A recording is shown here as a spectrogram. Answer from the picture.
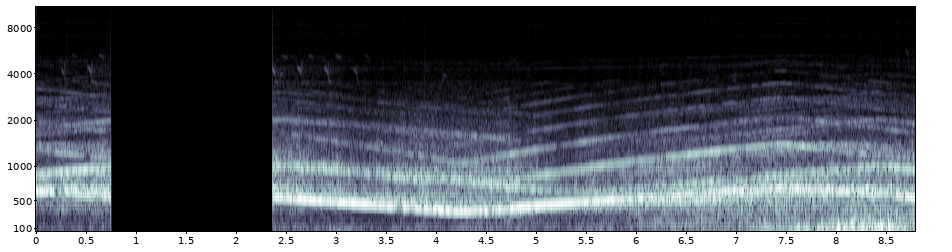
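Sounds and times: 
air raid sirens wailing in Israel during rocket launches: 0:00.0 - 0:00.8, 0:02.4 - 0:08.7.

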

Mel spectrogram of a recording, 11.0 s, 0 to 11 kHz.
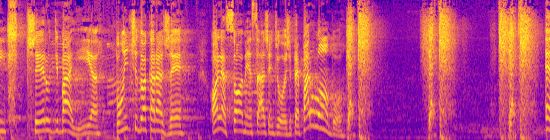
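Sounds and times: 
speech: 0:00.0 - 0:07.2
whip cracking with a whooshing lash: 0:06.9 - 0:07.6, 0:08.4 - 0:09.2, 0:10.0 - 0:10.9.

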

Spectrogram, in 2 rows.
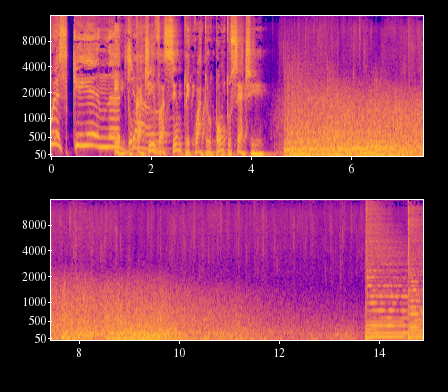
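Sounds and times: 
speech: 0:00.2 - 0:05.2
steady rain pattering: 0:01.4 - 0:14.7
long heavy roll of thunder: 0:04.4 - 0:13.8.

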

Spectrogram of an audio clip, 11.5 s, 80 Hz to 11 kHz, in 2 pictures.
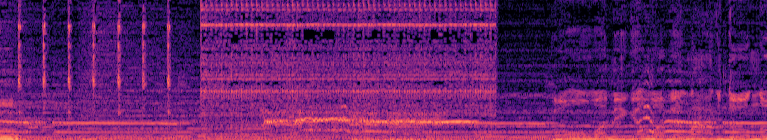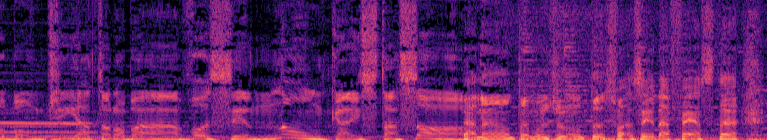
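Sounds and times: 
steady rhythmic ticking: 0:00.0 - 0:03.8
rooster crowing: 0:01.5 - 0:03.9, 0:04.6 - 0:06.5
speech: 0:06.4 - 0:11.4.

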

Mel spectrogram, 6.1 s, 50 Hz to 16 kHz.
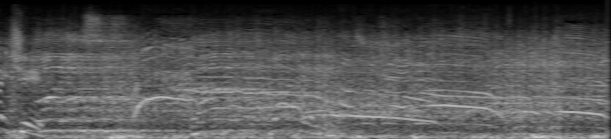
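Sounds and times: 
speech: 0:00.2 - 0:01.6
large stadium crowd cheering: 0:00.4 - 0:06.1
whoops and shouts from stadium crowd: 0:01.3 - 0:06.1
large stadium crowd applauding: 0:01.4 - 0:06.1.

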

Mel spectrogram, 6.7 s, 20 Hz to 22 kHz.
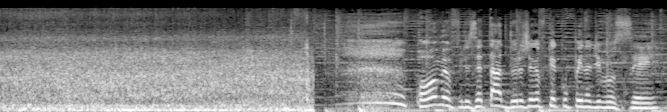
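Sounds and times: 
low engine hum: 0:00.0 - 0:03.2
free-flowing road traffic roar at the entrance to Narandiba on the Paralela: 0:00.0 - 0:04.2
speech: 0:04.2 - 0:06.6.

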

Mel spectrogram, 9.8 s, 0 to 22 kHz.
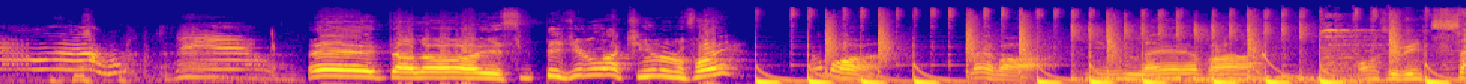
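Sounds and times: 
cat meowing with drawn-out bending calls: 0:00.0 - 0:02.0
speech: 0:02.1 - 0:09.7.

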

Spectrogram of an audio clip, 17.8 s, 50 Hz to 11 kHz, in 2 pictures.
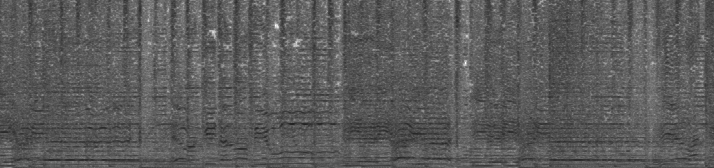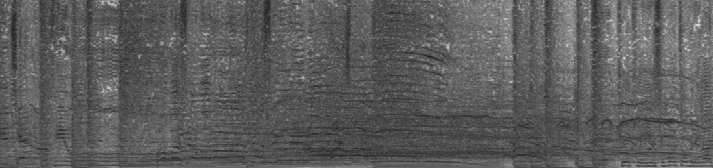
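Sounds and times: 
loud driving party music: 0:00.0 - 0:17.3
crowd shouting and whooping: 0:11.2 - 0:17.8
speech: 0:16.8 - 0:17.8.

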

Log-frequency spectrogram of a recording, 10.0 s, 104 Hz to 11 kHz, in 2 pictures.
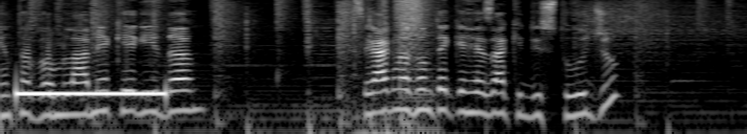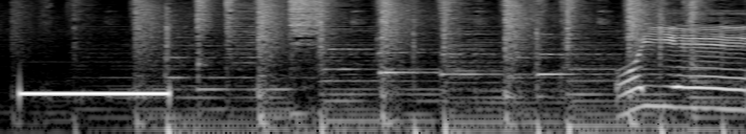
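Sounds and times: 
telephone ringback tone on a call from a radio studio to a listener: 0:00.0 - 0:01.2, 0:05.1 - 0:06.2
speech: 0:00.0 - 0:01.5, 0:02.4 - 0:04.4, 0:09.1 - 0:09.9.

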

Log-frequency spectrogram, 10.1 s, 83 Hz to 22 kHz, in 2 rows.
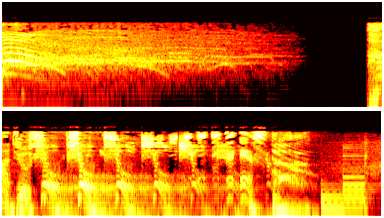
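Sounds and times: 
crowd cheering and whooping: 0:00.0 - 0:04.0, 0:09.6 - 0:10.1
speech: 0:05.1 - 0:09.5.

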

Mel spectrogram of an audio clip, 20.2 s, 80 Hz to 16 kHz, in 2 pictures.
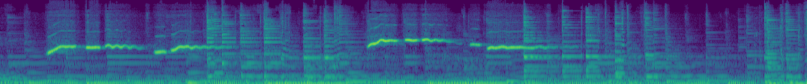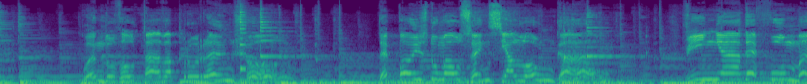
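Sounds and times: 
steady guitar accompaniment: 0:00.0 - 0:20.1
person whistling a slow mournful tune: 0:00.5 - 0:02.9, 0:04.6 - 0:07.2
speech: 0:11.4 - 0:13.6, 0:14.8 - 0:17.8, 0:18.7 - 0:20.1.

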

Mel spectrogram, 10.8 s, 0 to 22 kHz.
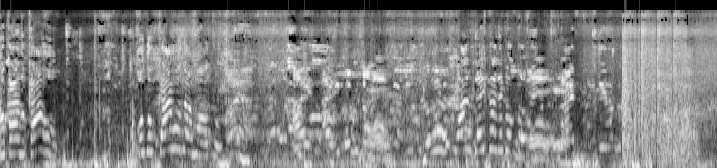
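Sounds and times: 
low murmurs: 0:00.0 - 0:09.3
speech: 0:04.4 - 0:10.6
single gunshot: 0:09.3 - 0:10.7.

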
